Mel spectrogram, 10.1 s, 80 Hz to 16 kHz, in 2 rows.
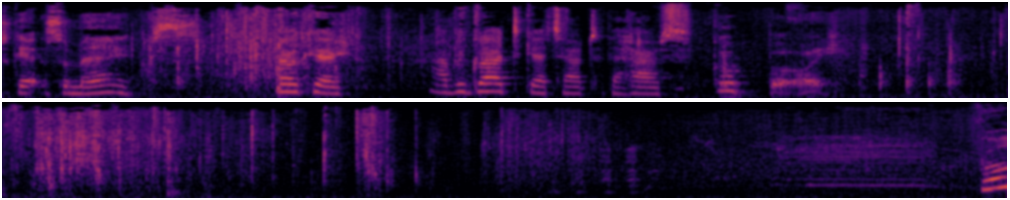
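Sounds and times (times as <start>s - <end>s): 
speech: 0.0s - 4.5s
rustling crinkling noise: 0.1s - 8.4s
goats bleating at a farm: 7.8s - 9.9s.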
